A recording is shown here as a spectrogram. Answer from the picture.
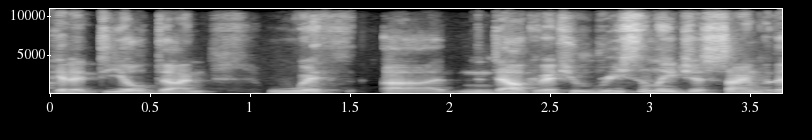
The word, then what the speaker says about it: Nedeljkovic: Yeah, and I'd just like to point out that's the first time we've properly pronounced Nedeljkovic's name correctly.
